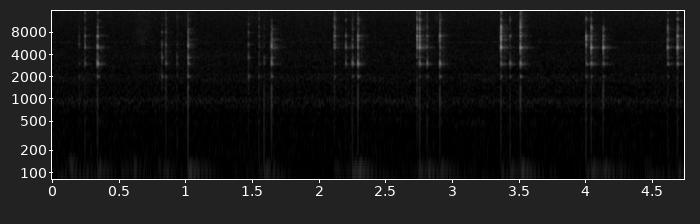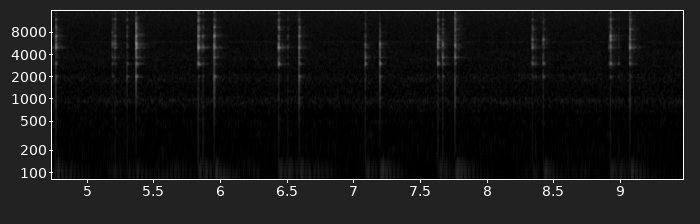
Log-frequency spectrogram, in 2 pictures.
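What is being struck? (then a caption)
Glazed ceramic tray tapped with fingernails. Long painted fingernails tap a small, empty, rectangular white glazed ceramic tray with a black triangle print, held tilted. Quick, bright clicky taps come in small clusters with a very short ring, over a steady low rumble.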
